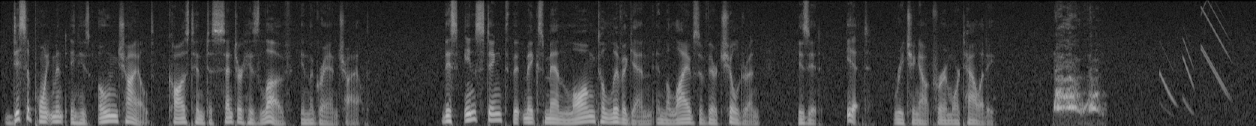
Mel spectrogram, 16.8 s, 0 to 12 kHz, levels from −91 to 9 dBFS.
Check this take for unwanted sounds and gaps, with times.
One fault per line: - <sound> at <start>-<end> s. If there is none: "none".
- bark at 14.0-14.8 s
- chirp at 15.5-16.5 s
